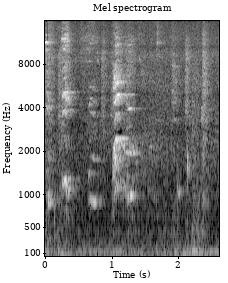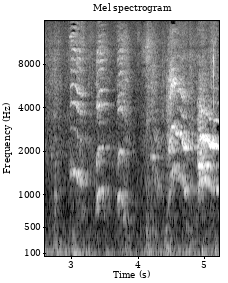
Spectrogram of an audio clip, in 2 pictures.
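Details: Puppies in a pet shop kennel give short high yips and whines, rising and falling in quick overlapping bursts, with a steady low electrical hum underneath and a louder squeal at the end.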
